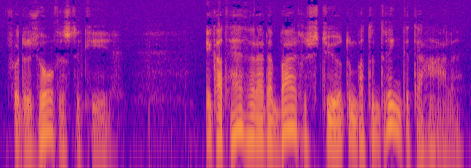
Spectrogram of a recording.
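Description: A man's voice: sits low, sing-song, normal speed, vocal fry, husky, dry recording, heavily acted. An actor playing a wry, observant male private detective who narrates and converses in a dry, sardonic radio-drama style. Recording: dull, muffled old radio-play recording.

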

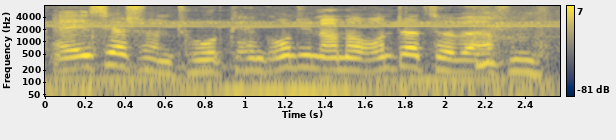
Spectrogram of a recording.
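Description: A woman's voice: mid-range voice, fast, background noise, lightly acted. An actress in a radio drama playing a tough, foul-mouthed woman killer who is commanding, cynical and sardonic. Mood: bossy, dry. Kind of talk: modern radio drama acting.

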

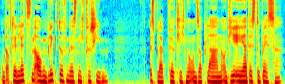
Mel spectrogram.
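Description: Low-voiced, scheming, impatient wife. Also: female voice, little pitch movement, fast talker, warm tone, no room sound. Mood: insistent, determined. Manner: insistent, clipped, calculating. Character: cold, impatient wife plotting her husband's murder. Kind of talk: 1970s German crime radio play acting.

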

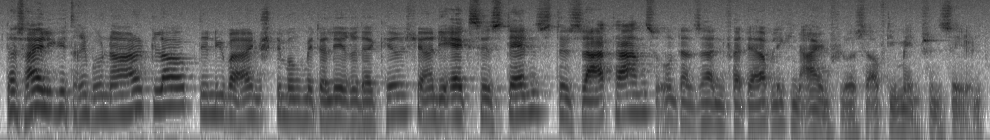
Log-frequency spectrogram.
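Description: Cold, formal tribunal inquisitor for a radio drama, played by a man, with a steady mid-range voice. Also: medium pitch, unhurried, few pauses, close to an everyday voice. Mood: stern. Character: stern male inquisitor of a holy tribunal.

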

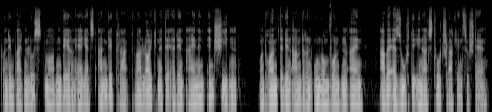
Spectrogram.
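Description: Brooding male novelist, gravelly and deliberate, close dry sound, literary radio drama. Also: deep voice, no echo. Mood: sober, grave. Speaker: radio play reader. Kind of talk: literary radio reading of narration and working notes.

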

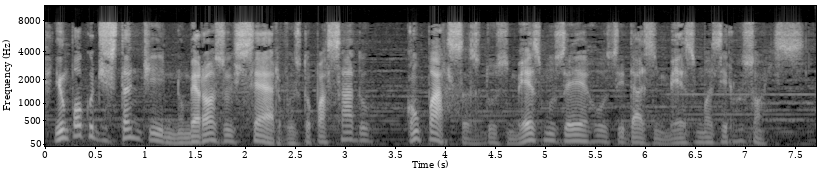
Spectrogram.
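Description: A man narrating a radio drama from a script in a solemn, dramatic style. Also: low voice. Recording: muffled, music behind.

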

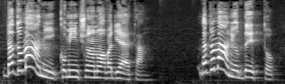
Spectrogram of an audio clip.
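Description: A high-pitched woman who is forever on a diet, wry and self-mocking. She declaims like a stage comic in a radio monologue, pausing for effect, with music playing behind her. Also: huge pitch swings, fairly bright tone. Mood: self-mocking, rueful.

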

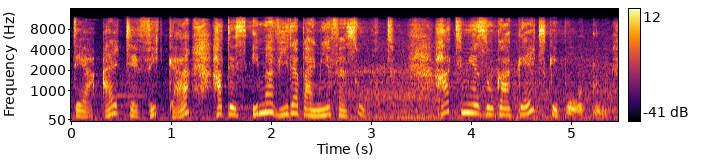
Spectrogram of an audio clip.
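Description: An actress playing a tough young community nurse in a radio play, blunt and matter-of-fact. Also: female voice, medium pitch, sing-song, normal speed, natural voice. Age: young adult. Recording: faint background noise.

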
